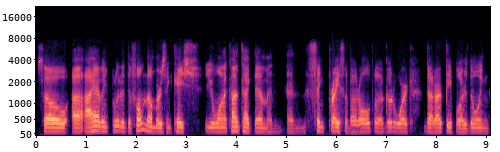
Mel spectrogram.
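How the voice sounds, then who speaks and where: A man giving a webinar presentation about business loans in a halting, formal way, his audio breaking up over a bad internet connection on a video call. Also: mid-range voice, flat delivery, no room sound, highs cut off. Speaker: government loan presenter.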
